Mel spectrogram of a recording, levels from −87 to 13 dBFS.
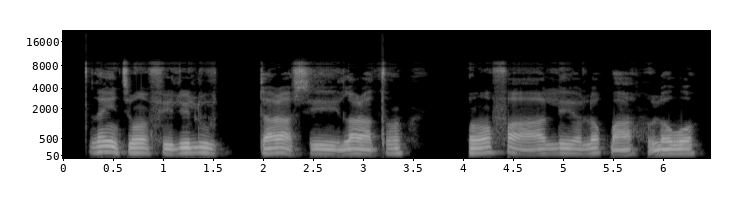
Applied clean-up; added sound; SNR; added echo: none; none; none; none.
